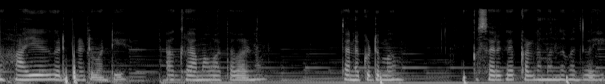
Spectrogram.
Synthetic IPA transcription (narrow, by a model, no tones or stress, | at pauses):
haːjiɡaːɡɐɽipinɐʈuʋɐɳʈi | aːɡɾaːmɐʋaːt̪aːʋɐɾɐɳɐm | t̪ɐnɐkuʈumbɐm | ɔkːɐsaːɾiɡaːkɐɭːɐmund̪umɐd̪ɐlɐːji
